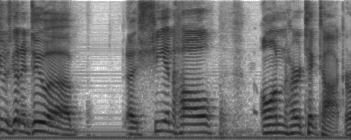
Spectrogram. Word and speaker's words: Shein: Full disclosure, I thought this business is pronounced Sheen, but it's pronounced Shein. Yeah, Shein.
